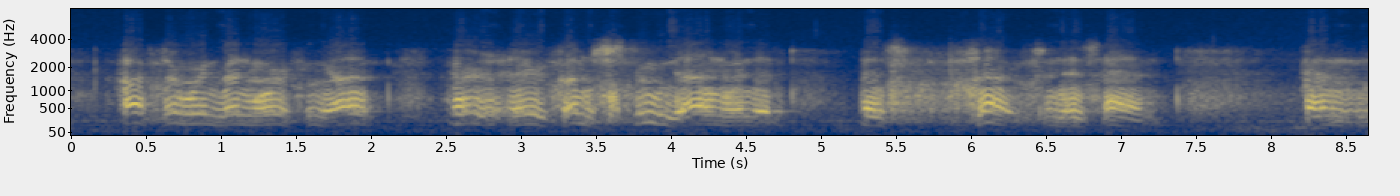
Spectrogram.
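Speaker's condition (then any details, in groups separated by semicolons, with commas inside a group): Throat cancer; survivor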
